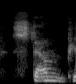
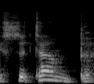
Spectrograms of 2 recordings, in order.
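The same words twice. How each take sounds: First: Said in the usual way. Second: "stamp" said slowly as "suh-tamp"; "stamp" with a vowel slipped in after the s, slow; extra vowel inserted. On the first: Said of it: "instead of saying stamp". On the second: Shown as a demonstration. Doctor demonstrating a stroke patient's added sound, slow "suh-tamp". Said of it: "you say stamp".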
